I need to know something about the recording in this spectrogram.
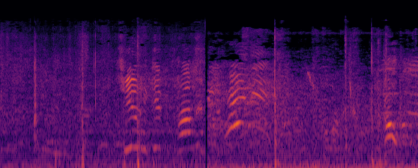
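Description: Young players' high-pitched shouts and calls on a soccer field, mixed with a few sharp thuds of the ball being kicked.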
